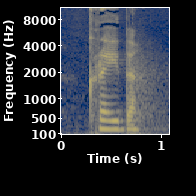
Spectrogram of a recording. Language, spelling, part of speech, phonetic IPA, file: Belarusian, крэйда, noun, [ˈkrɛjda], Be-крэйда.ogg
- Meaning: chalk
